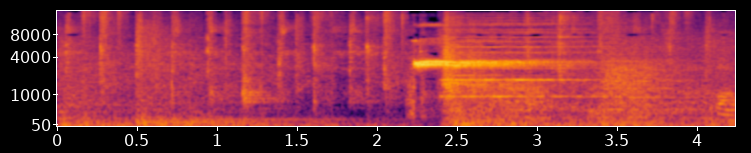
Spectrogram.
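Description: Background music for a TV game segment. About two seconds in comes a sudden loud electronic buzzer-like sound effect with a steady high tone, fading within about a second, that signals the start of the round.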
